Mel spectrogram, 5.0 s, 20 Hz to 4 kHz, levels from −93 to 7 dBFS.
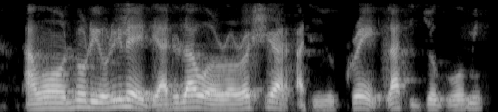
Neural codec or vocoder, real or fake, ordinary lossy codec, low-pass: none; real; AAC, 24 kbps; 3.6 kHz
